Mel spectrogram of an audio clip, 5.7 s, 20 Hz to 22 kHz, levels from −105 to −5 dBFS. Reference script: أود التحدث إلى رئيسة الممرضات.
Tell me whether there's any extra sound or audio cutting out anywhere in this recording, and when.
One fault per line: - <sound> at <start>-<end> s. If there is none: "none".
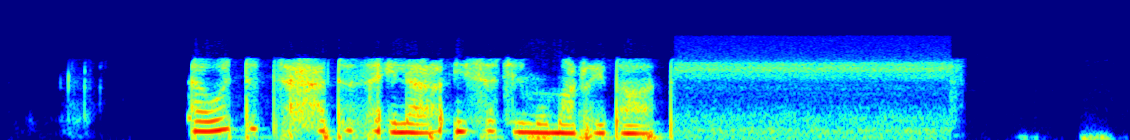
none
